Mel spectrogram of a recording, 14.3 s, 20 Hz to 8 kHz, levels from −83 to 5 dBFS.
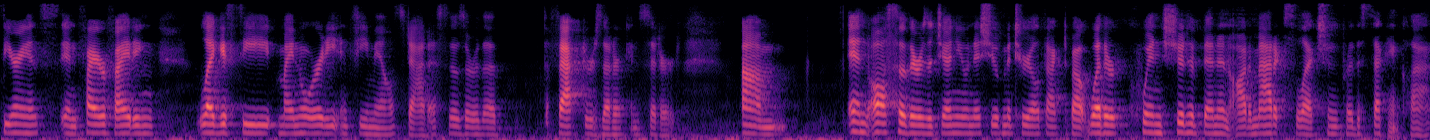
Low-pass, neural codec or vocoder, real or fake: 7.2 kHz; codec, 24 kHz, 1.2 kbps, DualCodec; fake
